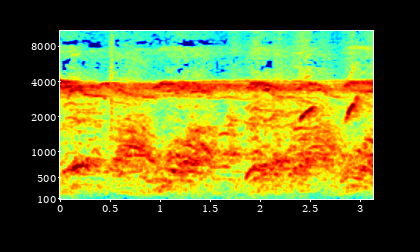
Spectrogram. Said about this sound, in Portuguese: Durante a passeata, que foi acompanhada por policiais militares e agentes de trânsito, muitos gritos em coro.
